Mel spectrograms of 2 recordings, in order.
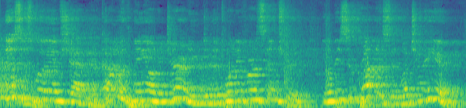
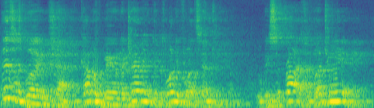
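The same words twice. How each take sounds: First: High, loud sing-song narration; mocking the director's read. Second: Mildly hearty read of the Shatner intro; a touch of jolly cheer; lightly hammed-up hearty narrator; hail fellow well met. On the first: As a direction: read it like a clumsy amateur, higher and louder. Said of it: "the guy takes the bait". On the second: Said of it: "he does it again, more Hail Fellow Well Met".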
